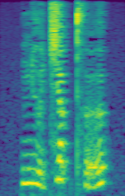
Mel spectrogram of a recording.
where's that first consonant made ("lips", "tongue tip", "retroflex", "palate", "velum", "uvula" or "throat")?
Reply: palate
